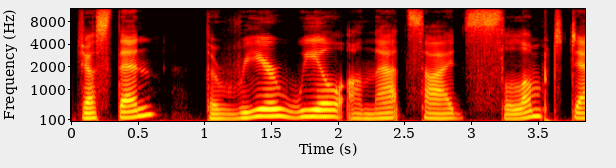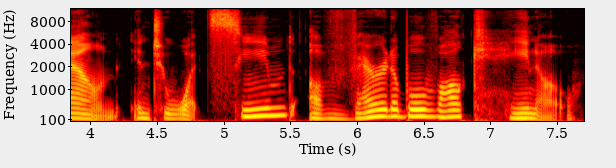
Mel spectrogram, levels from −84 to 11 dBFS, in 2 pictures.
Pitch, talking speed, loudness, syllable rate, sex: 170 Hz, 125 wpm, -18 LUFS, 3.4 syllables/s, female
